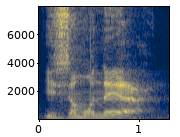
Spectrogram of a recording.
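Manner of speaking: put-on slow French-accented call from under rubble; muffled plea in a French accent; french chef. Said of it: "It goes".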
